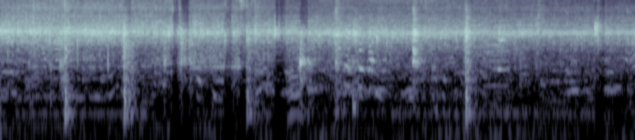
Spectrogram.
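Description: Irregular sharp knocks of a kitchen knife chopping meat on a wooden cutting board, about once or twice a second, over a steady hiss.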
